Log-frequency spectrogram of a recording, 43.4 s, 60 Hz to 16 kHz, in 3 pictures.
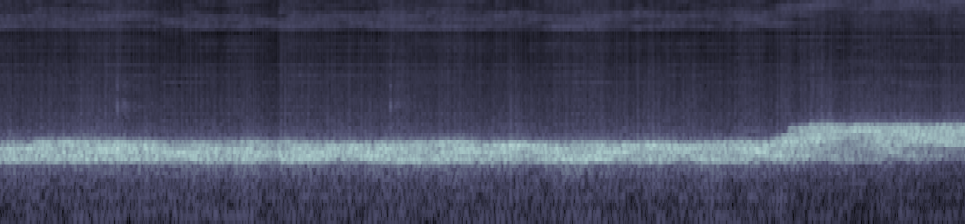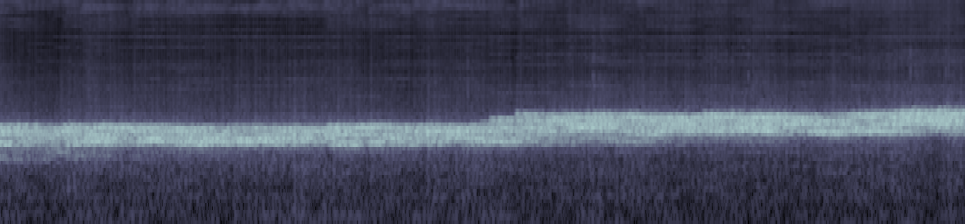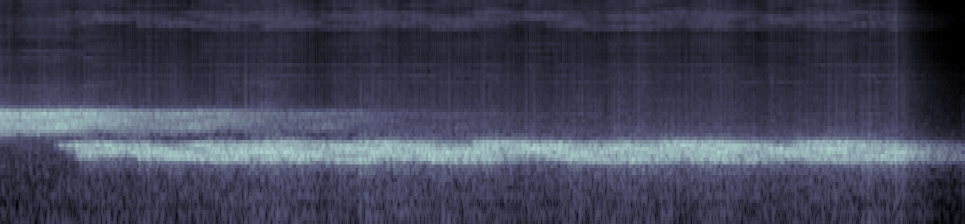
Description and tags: Picture the great cacophony of the 2001 intermission and the monolith sound, well there you go.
